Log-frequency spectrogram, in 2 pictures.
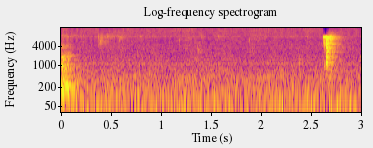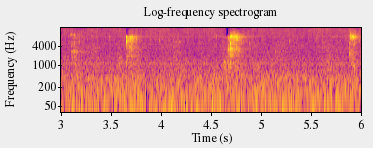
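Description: A person chewing a mouthful of burger with the lips closed: faint wet mouth clicks, four of them about a second apart, the sharpest one near the middle.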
